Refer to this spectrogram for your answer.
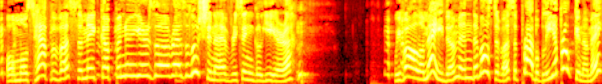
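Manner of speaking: put-on Italian accent. Reading an ad for home security on request: put-on Italian accent. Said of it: "in that accent".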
